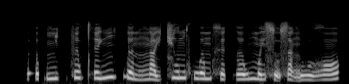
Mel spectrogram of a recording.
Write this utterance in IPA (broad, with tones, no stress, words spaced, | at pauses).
ʔə˨˩p̚ ɲi˨˩k̚fe˧wt̪ʰe˨˦j ŋi˦˥k̚ləː˧˩n ŋa˧˩jt͡ɕu˧n kwə˧mxɛ˨˩k̚ɣəː˨˦w mə˨˦jsṵ˧˨ sa̰˧˨ŋvu˧˩ɣɔ˨˦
